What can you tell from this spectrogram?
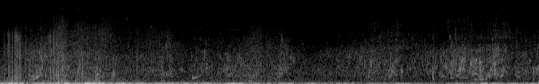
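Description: Wind buffeting the microphone with a steady low rumble, over small waves lapping and splashing at the water's edge.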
